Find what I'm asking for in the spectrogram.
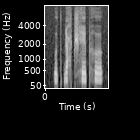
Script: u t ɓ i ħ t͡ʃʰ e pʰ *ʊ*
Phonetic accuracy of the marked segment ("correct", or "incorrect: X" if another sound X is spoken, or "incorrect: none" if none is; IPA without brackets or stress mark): correct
